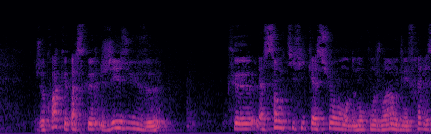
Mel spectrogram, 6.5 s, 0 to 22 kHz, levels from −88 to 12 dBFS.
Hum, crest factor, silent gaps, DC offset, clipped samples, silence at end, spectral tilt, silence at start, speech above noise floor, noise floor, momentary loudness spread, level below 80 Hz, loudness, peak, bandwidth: none; 18 dB; none; under 0.1%; under 0.1%; 0 s; -6.5 dB/octave; 0.55 s; 32 dB; -67 dBFS; 5 LU; -70 dBFS; -36 LUFS; -20 dBFS; 11 kHz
